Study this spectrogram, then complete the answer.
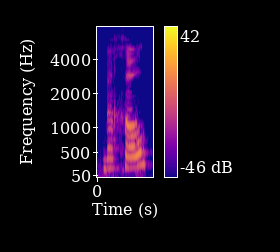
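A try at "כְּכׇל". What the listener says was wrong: All right, that's not a bet at the beginning. Look again.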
